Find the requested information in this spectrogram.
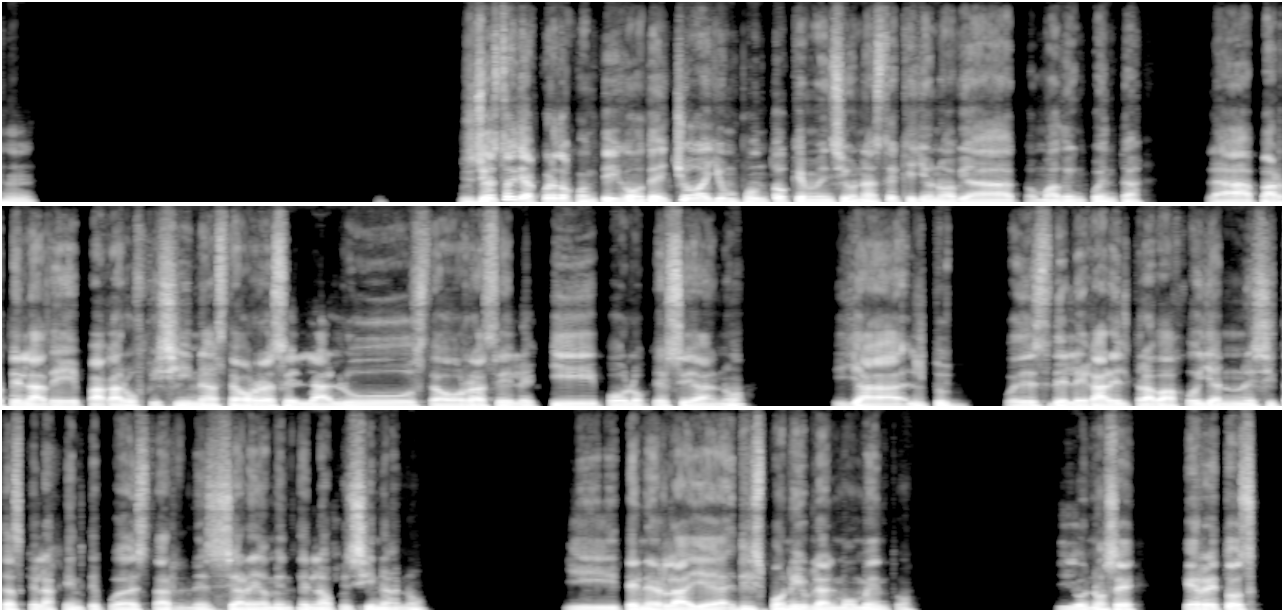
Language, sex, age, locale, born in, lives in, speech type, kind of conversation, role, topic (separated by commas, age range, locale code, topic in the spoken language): Spanish, male, 35-39, es-MX, Mexico, Mexico, conversation, unstructured, none, ¿Qué opinas sobre el teletrabajo y su futuro?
